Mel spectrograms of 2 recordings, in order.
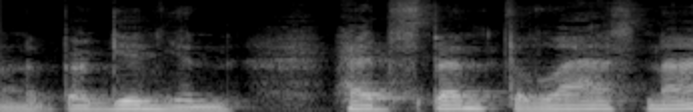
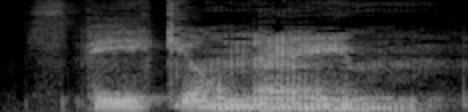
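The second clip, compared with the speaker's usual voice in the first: commanding; 2 semitones lower, much slower than usual. A narrator's reading. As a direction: order him like a ruling matron. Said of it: "Banray commanded".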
